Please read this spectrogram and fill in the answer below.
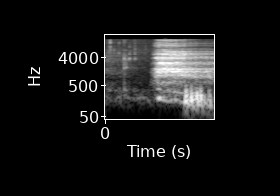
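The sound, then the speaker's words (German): A deep breath is drawn in during a guided relaxation exercise. It begins quietly, then swells into a single long, loud, airy inhale with no talk. “Atme ein paar Mal tief ein”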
